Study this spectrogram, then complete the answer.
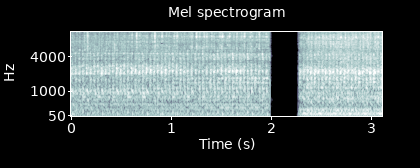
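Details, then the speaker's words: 2.2 L Ford Transit common-rail diesel after replacing the high-pressure pump's fuel metering valve (not yet coded): even clatter at steady idle, revs holding flat with no hunting. "so i need to do that still but it's not surging it's not going up and down in the revs so that seems to affects it on its own so far"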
